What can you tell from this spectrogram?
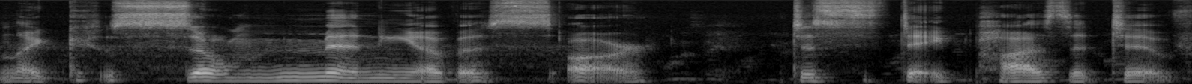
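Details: Adult woman with essential tremor, badly out of control and rapidly progressive, affecting mainly her head and voice, with word-finding difficulty and leg and hand weakness; awaiting movement disorder specialist visits; voice tremor (essential tremor).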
